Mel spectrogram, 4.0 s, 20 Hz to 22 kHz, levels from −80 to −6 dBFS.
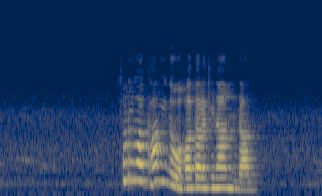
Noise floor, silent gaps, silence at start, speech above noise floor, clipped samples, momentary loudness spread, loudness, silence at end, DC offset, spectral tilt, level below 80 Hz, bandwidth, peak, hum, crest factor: -55 dBFS; none; 1.5 s; 30 dB; under 0.1%; 9 LU; -25 LUFS; 0.8 s; under 0.1%; -7 dB/octave; -74 dBFS; 7.2 kHz; -10 dBFS; none; 18 dB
